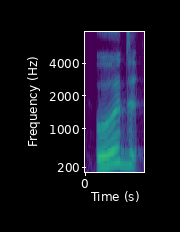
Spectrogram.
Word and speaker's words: Aude: Parce qu'au début, j'étais pas sûre si je devais prononcer Aude. Nous, on dit Aude.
